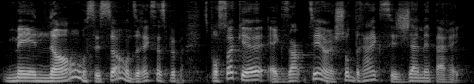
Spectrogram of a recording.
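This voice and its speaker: A man's voice: medium pitch, very animated, fast talker. A man in his thirties with a Québécois French accent, chatting casually as a podcast guest and explaining his ideas with examples and asides. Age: 30s. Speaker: podcast guest, drag performer. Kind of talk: casual chat.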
